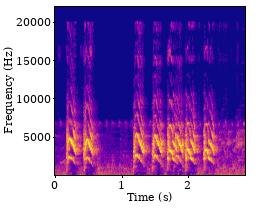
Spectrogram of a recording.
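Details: Green ringneck parrot kept as a pet, giving harsh, loud squawks in a burst of two, then a run of five quick repeated screeches, indoors.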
